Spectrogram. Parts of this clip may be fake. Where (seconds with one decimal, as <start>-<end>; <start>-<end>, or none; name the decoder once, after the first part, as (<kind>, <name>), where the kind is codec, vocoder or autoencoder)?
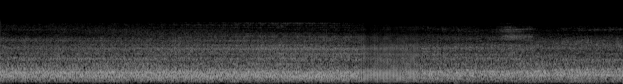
3.6-4.2 (vocoder, Vocos)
